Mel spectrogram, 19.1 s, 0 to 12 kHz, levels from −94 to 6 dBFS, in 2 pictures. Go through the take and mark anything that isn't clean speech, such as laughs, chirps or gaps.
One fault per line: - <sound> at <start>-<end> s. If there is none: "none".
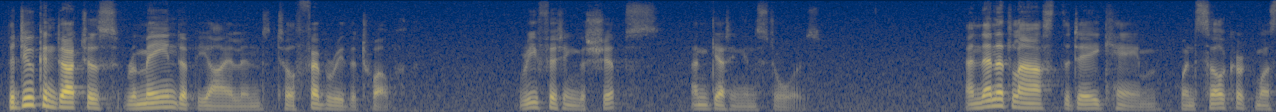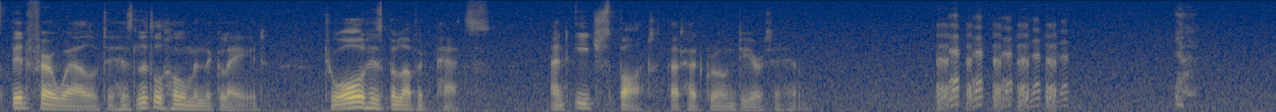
- laugh at 16.6-17.6 s
- cough at 18.4-18.8 s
